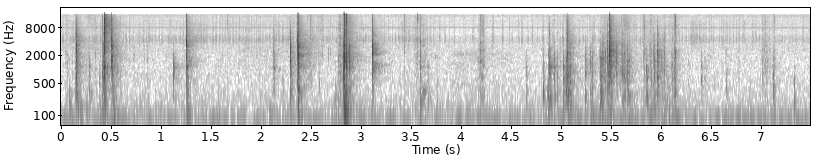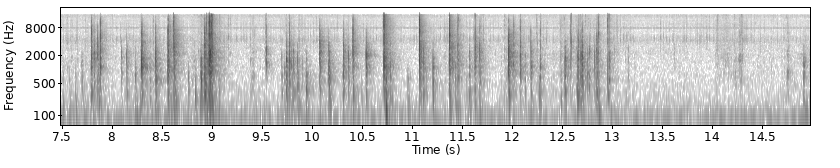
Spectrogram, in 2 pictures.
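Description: Long acrylic nails scratch and press the film of a metallized plastic chip bag, producing quiet, bright crinkles and crackles. Short, sharp bursts come irregularly over a low hiss, with no ringing between them.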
